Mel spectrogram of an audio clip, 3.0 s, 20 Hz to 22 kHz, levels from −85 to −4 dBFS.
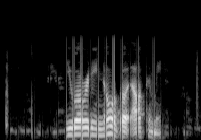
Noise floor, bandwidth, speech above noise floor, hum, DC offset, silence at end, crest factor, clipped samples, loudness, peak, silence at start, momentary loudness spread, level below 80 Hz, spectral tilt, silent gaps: -54 dBFS; 7.6 kHz; 36 dB; none; under 0.1%; 0.6 s; 18 dB; under 0.1%; -19 LUFS; -4 dBFS; 0.1 s; 13 LU; -54 dBFS; -7.5 dB/octave; none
